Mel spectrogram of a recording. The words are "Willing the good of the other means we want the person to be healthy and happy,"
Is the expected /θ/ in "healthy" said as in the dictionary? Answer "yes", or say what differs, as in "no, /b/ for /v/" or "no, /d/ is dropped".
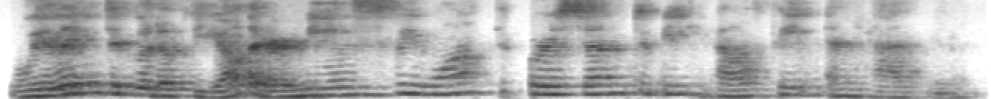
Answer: yes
